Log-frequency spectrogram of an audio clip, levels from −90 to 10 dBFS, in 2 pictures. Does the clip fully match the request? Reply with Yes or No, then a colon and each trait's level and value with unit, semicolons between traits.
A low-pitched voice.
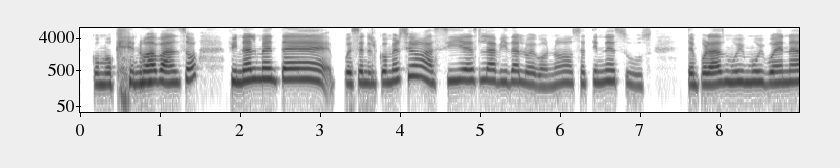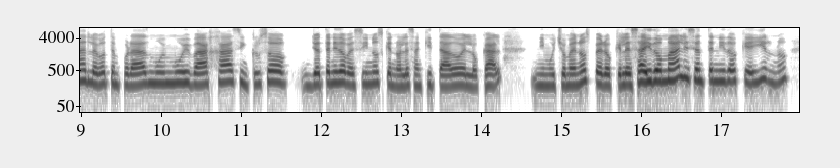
No: high, 235 Hz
